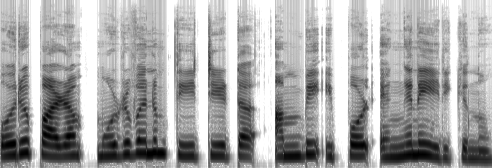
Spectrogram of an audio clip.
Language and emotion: Malayalam, neutral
